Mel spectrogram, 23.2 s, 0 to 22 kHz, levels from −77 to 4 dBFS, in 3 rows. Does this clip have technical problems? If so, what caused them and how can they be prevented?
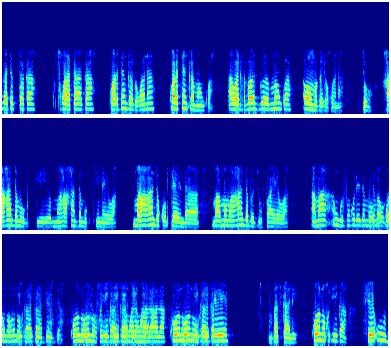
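Yes. GSM full-rate codec, throughout: the speech is buzzy and gravelly, confined to roughly 200 Hz to 3.7 kHz, which fits the 13 kbps GSM full-rate coder's pulse-driven vocal-tract model. Prevent it by using a wideband codec or capturing locally.

Lost GSM frames, at 0.78 to 0.90 s (120 ms), 4.80 to 4.86 s (40 ms) and 20.86 to 20.93 s (about 60 ms): the decoder repeats the last good frame with falling level, producing a brief metallic ring. Prevent them with a stronger radio link or better error protection.

Doubled audio track, 15.10 to 19.72 s: a second full-band copy sits at about equal level roughly a fifth of a second behind, starting and stopping abruptly, likely from a second capture path or an edit leaving two copies overlapped. Prevent it by muting duplicate inputs and checking edits for overlapping copies.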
